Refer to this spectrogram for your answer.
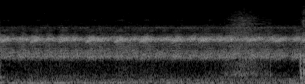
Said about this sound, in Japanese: こうやって田んぼに来てみるとカエルって結構鳴くもんですね。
